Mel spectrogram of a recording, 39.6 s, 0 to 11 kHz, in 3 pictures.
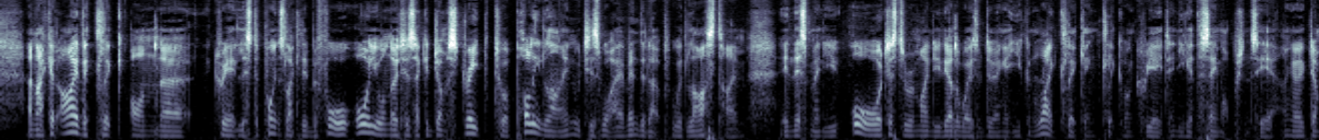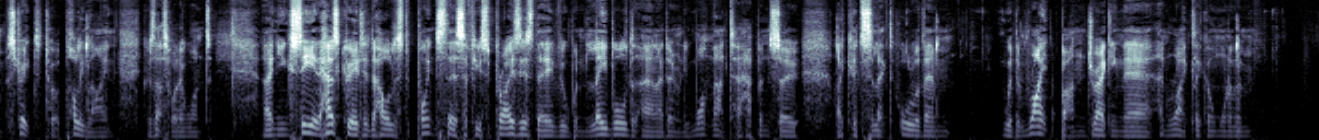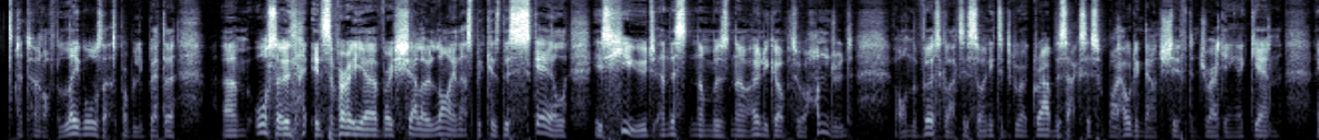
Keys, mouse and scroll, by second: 26.7 click.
